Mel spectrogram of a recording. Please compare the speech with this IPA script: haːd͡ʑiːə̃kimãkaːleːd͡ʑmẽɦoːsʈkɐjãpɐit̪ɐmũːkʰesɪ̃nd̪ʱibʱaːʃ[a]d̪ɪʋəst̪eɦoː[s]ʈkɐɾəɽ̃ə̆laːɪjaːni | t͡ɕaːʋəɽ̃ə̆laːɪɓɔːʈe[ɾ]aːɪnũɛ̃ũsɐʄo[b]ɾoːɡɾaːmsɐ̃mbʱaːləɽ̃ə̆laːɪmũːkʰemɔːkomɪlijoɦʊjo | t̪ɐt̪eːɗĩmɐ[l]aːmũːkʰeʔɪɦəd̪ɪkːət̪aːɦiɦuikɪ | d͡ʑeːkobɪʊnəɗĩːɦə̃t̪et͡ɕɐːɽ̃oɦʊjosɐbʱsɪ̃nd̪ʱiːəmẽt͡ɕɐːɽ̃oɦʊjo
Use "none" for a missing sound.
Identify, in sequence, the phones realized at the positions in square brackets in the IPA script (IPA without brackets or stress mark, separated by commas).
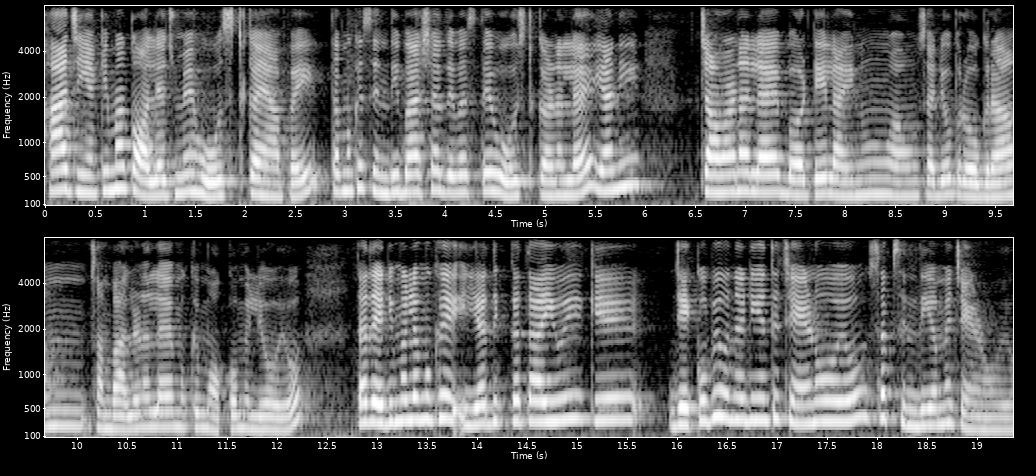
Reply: a, s, l, p, l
